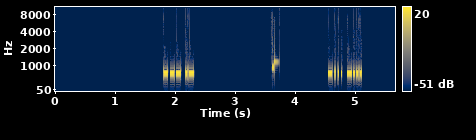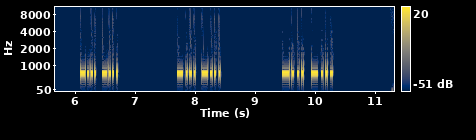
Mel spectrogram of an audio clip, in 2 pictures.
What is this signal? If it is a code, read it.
Morse code, heard as a keyed tone, about 38 wpm, 700 Hz. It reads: OA BB BB BB BB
